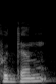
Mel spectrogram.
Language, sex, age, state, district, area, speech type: Manipuri, male, 18-30, Manipur, Chandel, rural, read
